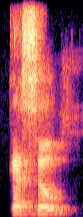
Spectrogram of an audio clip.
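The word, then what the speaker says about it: castle: كاسل كاسل يعني قلعه والتي هنا سايلنت.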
